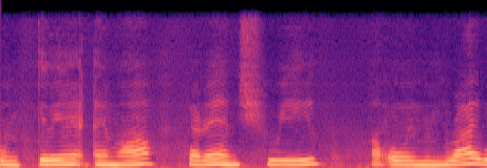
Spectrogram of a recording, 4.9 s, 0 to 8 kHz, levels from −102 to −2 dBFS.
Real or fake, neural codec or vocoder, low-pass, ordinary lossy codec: fake; codec, 16 kHz, 0.5 kbps, FunCodec, trained on LibriTTS, 25 frames a second; 7.2 kHz; none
